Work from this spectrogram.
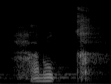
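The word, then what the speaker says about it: חנוכה: 때 그것을 봉 헌 히브리 말로 는 하누카 이렇게 발음합니다 1호 카 한번 해보실래요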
